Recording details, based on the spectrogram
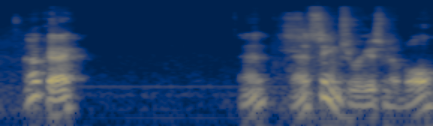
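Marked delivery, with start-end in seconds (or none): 1.6-2.9 heavy, sarcastic, faux-sincere delivery. Reacting to hearing about a demand to pay money: sarcastic. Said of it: "I'm being sarcastic".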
